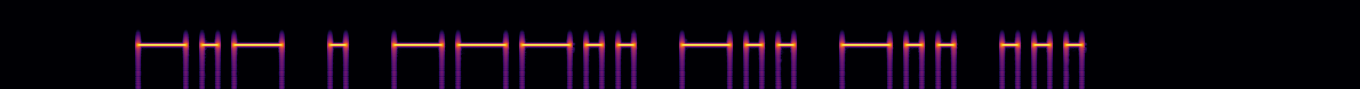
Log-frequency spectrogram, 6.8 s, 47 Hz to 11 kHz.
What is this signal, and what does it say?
Morse code, heard as a keyed tone, about 15 wpm, 700 Hz. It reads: KE8DDS
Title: USA Call Signs 15wpm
